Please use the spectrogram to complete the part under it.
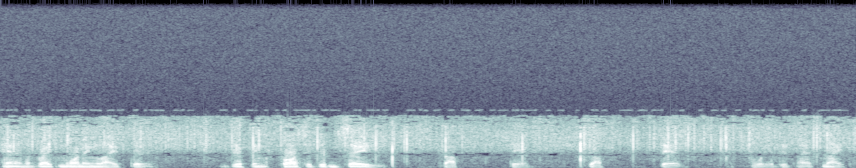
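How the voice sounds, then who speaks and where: A very deep-voiced, troubled man confides his growing dread in an old radio horror drama. He speaks haltingly and broodingly, with an irritable edge. The recording is dull, with faint noise. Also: lively intonation, heavily acted. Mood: brooding, uneasy. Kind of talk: old-time radio horror acting, first-person narration.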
